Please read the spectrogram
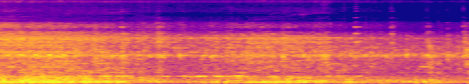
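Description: Diesel engines of a concrete mixer truck and a CAT mini excavator running steadily: a low rumble with a faint steady whine above it, a little louder near the start.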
